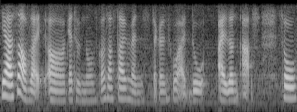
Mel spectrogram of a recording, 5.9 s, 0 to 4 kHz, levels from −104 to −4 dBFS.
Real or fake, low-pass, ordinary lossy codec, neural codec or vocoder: real; 3.6 kHz; none; none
